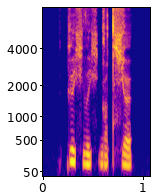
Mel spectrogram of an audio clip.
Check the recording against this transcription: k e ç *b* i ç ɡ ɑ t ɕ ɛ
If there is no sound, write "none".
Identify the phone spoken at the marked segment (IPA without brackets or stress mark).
ð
